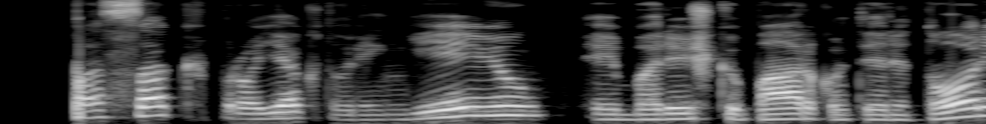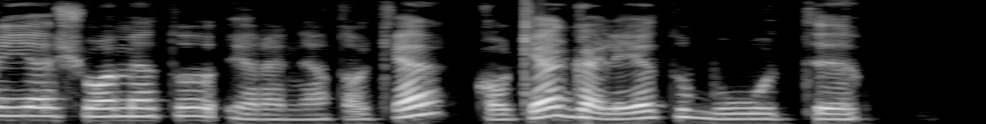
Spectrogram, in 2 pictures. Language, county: Lithuanian, Šiauliai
